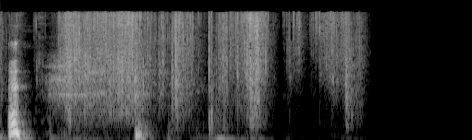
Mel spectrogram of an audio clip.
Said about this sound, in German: Eine knisternde Folie. Moment. Hört man das hier auch? Ja, ja. Also ich höre es ganz gut.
